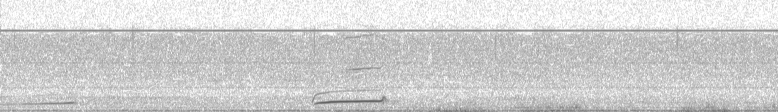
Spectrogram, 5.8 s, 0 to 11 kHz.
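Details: Calling little owl answered by another, nest box recording from 28 January 2015: a faint, short rising note opens, then one strong upslurred mewing call near the middle, with low background rumble throughout.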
